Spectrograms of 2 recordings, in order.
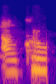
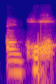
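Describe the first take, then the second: First: The name is said with a Vietnamese accent. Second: The name is said with a French accent. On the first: Vietnamese speakers say it this way. "the Vietnamese people, they call me" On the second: French speakers say it this way. "the French people call me"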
